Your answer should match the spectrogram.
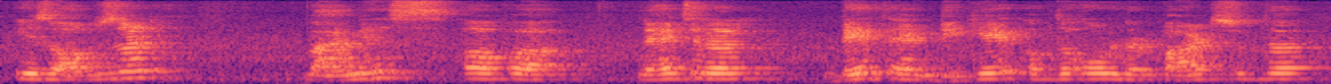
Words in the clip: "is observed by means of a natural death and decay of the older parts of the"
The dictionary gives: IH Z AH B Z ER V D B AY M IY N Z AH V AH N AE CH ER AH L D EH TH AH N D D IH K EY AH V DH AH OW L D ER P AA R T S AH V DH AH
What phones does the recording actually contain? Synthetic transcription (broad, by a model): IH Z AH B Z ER D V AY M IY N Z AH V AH N AE CH ER AH L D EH T AH N D D IH K EY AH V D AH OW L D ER P AA R T S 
